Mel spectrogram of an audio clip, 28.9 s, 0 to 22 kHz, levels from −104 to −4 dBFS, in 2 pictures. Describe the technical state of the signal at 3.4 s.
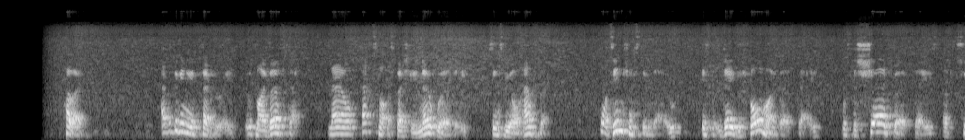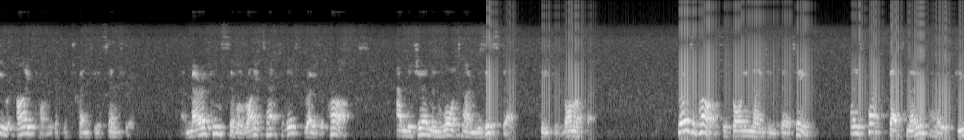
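At 3.4 s the signal is intact, with no dropout, distortion, glitch or other fault to be heard.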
